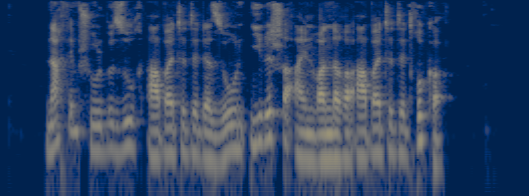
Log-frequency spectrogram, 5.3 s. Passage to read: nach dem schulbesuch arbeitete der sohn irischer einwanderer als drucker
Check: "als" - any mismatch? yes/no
yes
